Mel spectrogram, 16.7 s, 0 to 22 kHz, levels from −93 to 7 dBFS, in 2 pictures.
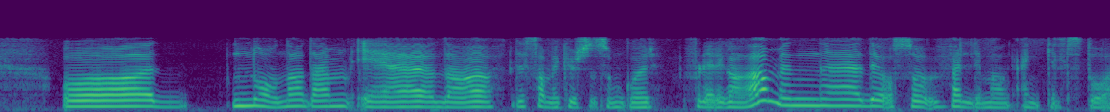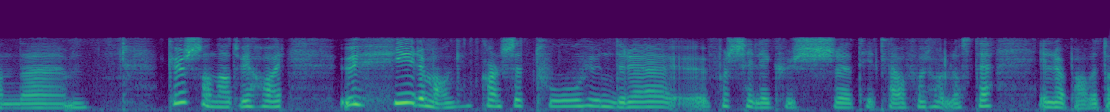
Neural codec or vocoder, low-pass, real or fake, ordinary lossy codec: none; 5.4 kHz; real; none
